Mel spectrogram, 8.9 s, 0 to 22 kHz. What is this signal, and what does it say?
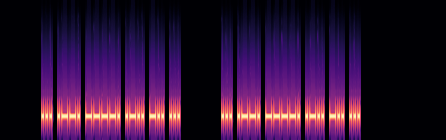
Morse code, heard as a keyed tone, about 30 wpm, 700 Hz. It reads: SP9LDS SP9LDS
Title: DXCC-100 Call Signs - 6 Characters - Repeated 2x - 30wpm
